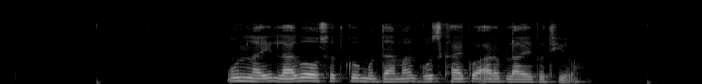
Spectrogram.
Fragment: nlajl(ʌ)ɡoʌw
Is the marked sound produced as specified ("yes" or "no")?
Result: no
